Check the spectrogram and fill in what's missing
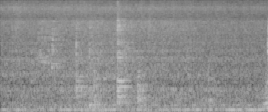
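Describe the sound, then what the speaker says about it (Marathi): Onion sautéing in a pan with ginger-garlic paste and green paste for prawn pulao, a steady close sizzle with occasional scraping stirs and a brief sharper crackle partway through. "आले लसणाचा कच्चेपणा जाईपर्यंत थोडा कांदा परतून घ्या."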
